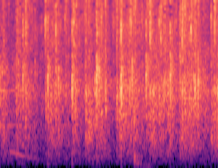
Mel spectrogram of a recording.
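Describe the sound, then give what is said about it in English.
An audience claps steadily, a dense wash of many hands at a fairly constant, moderate level with a few louder pops throughout. “Is that the best clapping y'all can do?”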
